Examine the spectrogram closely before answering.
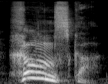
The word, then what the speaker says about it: Hlmska: called exactly and precisely Hlmska. So let's spend a few words on this topic as well. Helmska and not helmska because helm is not a Serbian pronunciation, the word is already Germanic.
